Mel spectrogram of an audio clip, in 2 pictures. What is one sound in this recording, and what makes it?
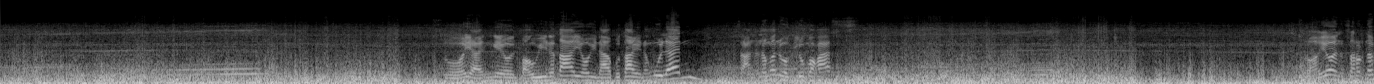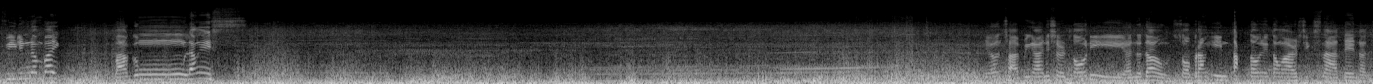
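A motorcycle engine revs up and down as it rides.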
